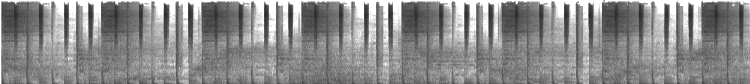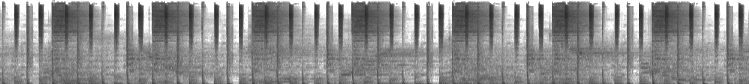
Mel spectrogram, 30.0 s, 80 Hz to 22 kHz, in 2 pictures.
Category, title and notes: Music > Multiple instruments
Made in FL11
